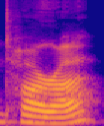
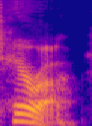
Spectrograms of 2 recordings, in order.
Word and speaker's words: Tara: They call me Tara because it's spelled like Tara, and that's fair, but it's pronounced Tara.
